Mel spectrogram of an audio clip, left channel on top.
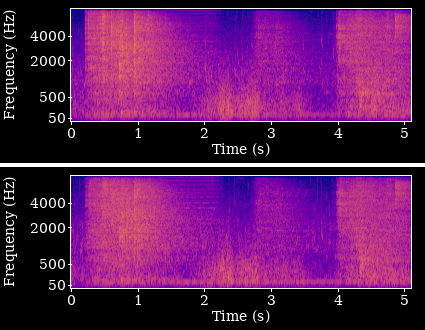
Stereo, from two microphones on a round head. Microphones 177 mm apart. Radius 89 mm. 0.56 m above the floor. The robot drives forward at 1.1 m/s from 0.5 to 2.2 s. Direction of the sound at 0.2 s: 60° left (ahead or behind).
